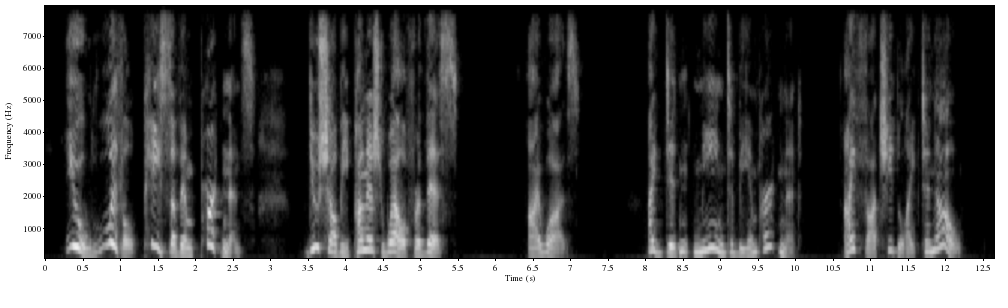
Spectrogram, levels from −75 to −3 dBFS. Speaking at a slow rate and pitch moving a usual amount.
No: slow, 125 wpm; wide, 7.7 semitones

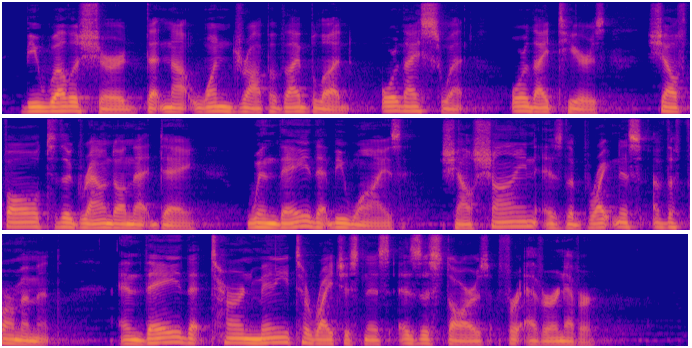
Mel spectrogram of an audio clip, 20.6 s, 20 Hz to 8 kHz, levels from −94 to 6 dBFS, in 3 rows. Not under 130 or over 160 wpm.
Yes: average, 150 wpm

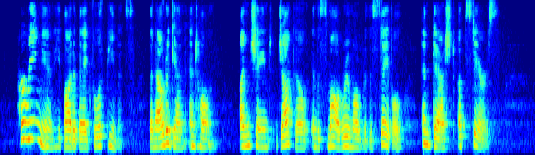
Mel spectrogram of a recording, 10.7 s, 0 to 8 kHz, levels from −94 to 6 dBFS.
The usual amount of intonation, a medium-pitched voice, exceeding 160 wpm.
No: average, 3.6 semitones; medium, 175 Hz; average, 140 wpm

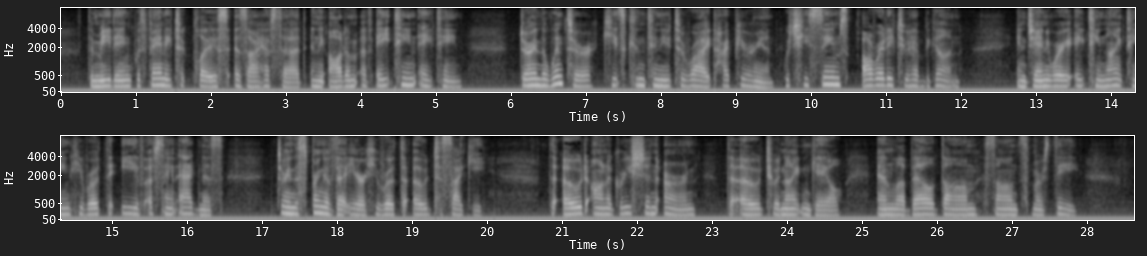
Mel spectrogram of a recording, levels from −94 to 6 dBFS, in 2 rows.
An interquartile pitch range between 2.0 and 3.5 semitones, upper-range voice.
No: narrow, 2.5 semitones; medium, 165 Hz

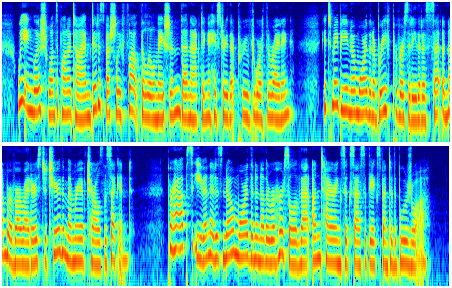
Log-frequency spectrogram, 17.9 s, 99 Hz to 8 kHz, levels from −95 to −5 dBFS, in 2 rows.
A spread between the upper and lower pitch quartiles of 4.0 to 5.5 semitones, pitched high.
No: average, 3.0 semitones; high, 225 Hz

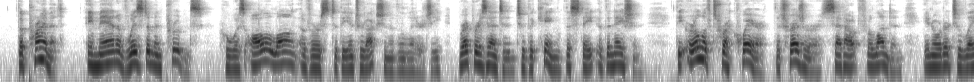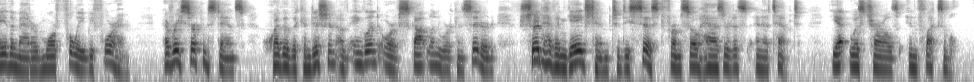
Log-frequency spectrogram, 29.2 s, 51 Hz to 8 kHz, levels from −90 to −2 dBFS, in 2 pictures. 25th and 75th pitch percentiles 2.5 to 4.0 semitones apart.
No: average, 4.5 semitones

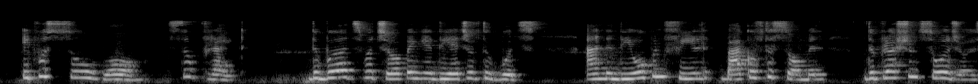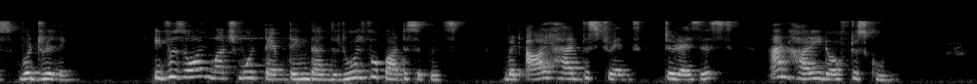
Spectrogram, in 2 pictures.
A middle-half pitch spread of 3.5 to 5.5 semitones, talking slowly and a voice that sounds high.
No: average, 4.4 semitones; average, 165 wpm; very high, 260 Hz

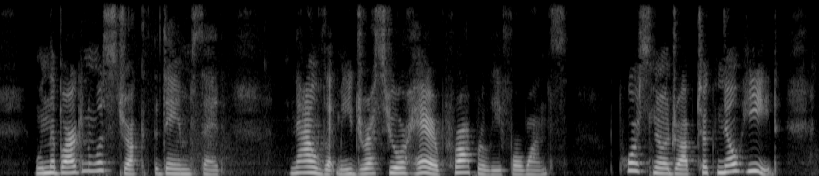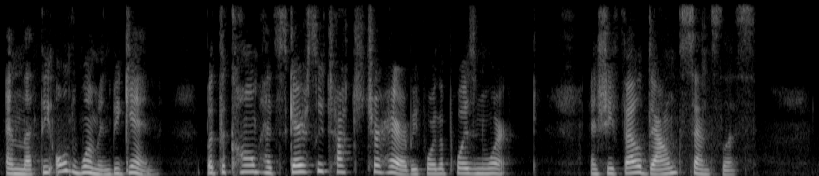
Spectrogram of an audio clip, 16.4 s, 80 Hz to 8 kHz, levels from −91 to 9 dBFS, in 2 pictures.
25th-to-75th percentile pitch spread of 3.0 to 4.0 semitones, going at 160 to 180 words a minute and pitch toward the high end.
No: average, 4.7 semitones; average, 165 wpm; high, 225 Hz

